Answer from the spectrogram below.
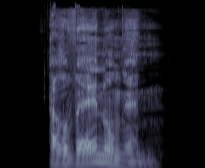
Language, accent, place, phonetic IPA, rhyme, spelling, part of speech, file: German, Germany, Berlin, [ɛɐ̯ˈvɛːnʊŋən], -ɛːnʊŋən, Erwähnungen, noun, De-Erwähnungen.ogg
- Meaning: plural of Erwähnung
